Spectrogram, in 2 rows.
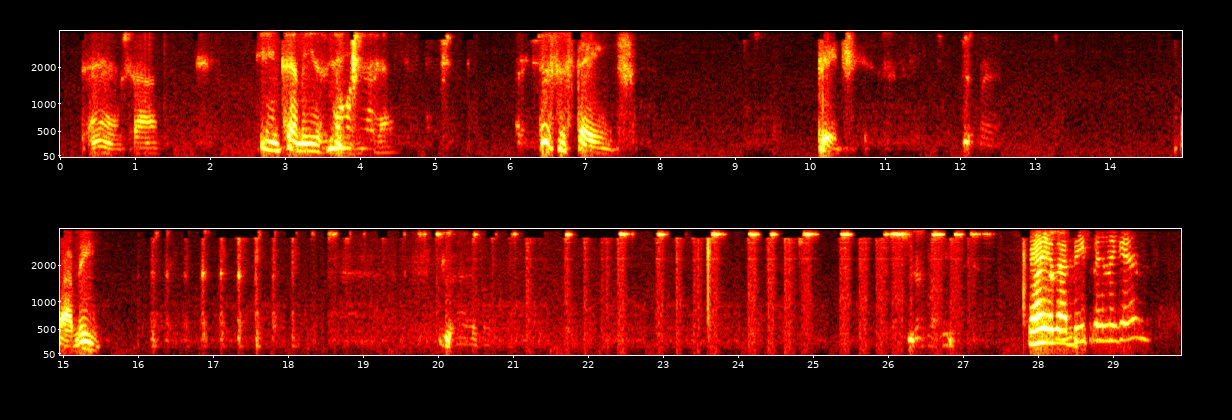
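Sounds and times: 
speech: 0.4s - 1.4s, 2.6s - 4.2s, 6.4s - 7.6s, 15.0s - 15.5s, 27.9s - 29.5s
laughter: 16.0s - 18.9s
short electronic beeps: 18.4s - 27.4s.

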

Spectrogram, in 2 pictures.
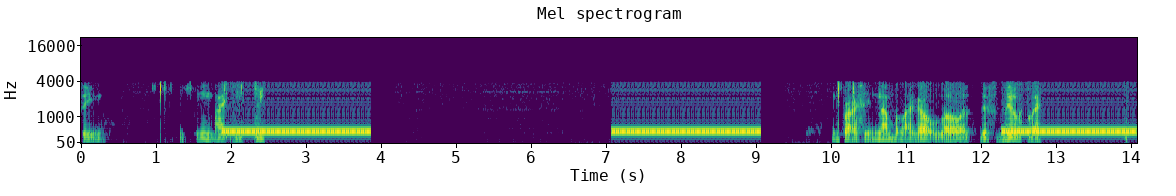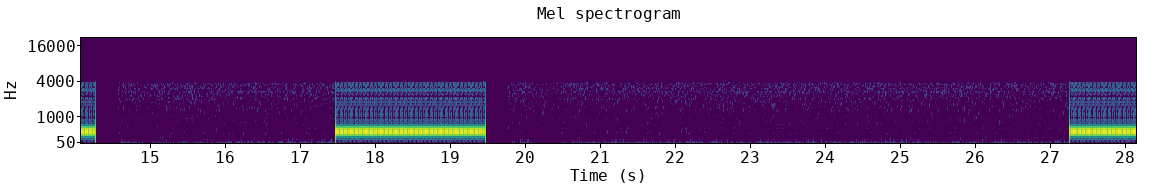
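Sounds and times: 
speech: 1.6s - 2.6s, 10.2s - 13.0s
telephone sounding an unusual single-pitched electronic tone: 1.9s - 3.9s, 7.1s - 9.1s, 12.3s - 14.3s, 17.5s - 19.5s, 27.2s - 28.1s.

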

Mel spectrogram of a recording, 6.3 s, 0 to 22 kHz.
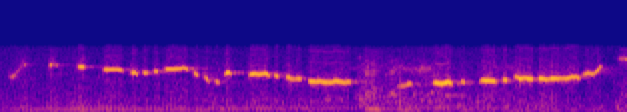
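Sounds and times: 
faint low hum: 0.0s - 6.2s
person whistling a melodic tune: 0.1s - 6.2s.

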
